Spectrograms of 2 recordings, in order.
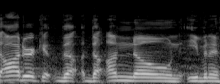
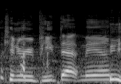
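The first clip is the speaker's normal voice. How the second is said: dopey, pitched-up bro voice; 5 semitones higher, 3 dB louder than usual. Joking with friends about Siri set to a bro voice: Siri bro voice impression. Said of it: "You have Siri on a bro voice?".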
